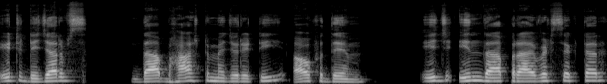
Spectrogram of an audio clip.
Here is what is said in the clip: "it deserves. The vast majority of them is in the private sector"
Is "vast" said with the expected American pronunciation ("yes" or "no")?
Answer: no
